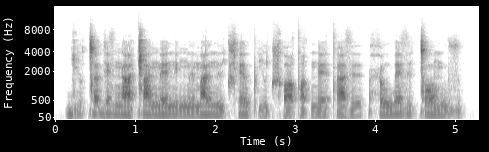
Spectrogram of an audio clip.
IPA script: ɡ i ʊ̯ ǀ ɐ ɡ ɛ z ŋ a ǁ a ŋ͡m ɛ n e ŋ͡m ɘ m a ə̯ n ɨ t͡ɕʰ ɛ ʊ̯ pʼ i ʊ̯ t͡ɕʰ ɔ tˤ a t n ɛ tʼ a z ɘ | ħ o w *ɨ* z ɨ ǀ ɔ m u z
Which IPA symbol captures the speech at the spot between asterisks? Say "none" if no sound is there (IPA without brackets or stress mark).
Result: ɛ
